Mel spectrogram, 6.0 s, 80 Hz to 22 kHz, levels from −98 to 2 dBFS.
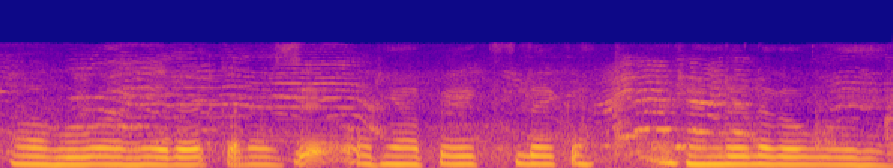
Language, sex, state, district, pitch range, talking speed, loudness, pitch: Hindi, female, Chhattisgarh, Raigarh, 175-190 Hz, 160 wpm, -19 LUFS, 185 Hz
